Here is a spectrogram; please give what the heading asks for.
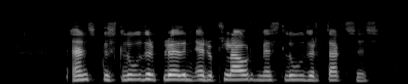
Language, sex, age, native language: Icelandic, female, 40-49, Icelandic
